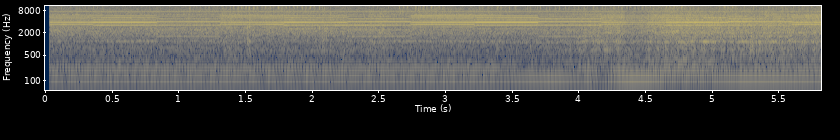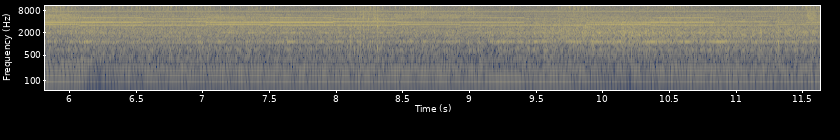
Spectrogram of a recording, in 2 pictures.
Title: VW MK3 VR6 tranny noise (bad bearing)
